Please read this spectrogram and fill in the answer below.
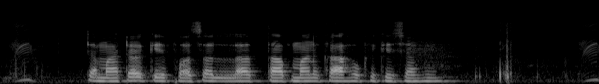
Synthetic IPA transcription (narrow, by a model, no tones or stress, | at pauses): ʈəmaʈəɾkepʰəsəlːat̪apmankaɦokeket͡ʃaɦi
